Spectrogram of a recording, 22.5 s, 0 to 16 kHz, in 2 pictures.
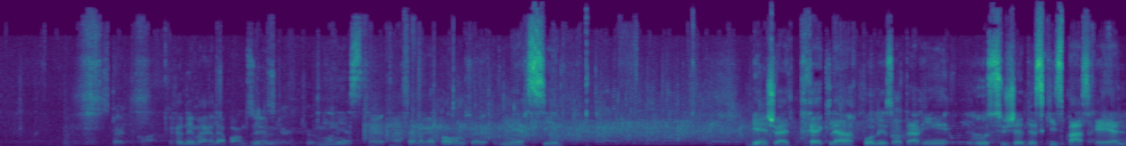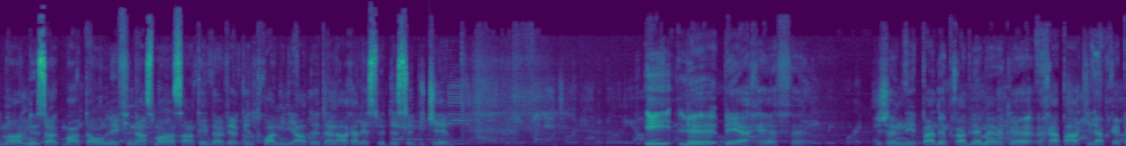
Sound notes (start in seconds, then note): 6.8 applause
